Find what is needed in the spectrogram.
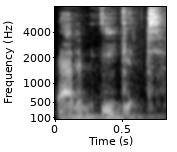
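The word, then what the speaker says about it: Adam Eget: How do you say the name? Adam Egget. Egget. Spelt differently. Like the bird. That's Egret.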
